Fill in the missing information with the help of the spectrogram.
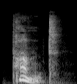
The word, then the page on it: punt: British English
